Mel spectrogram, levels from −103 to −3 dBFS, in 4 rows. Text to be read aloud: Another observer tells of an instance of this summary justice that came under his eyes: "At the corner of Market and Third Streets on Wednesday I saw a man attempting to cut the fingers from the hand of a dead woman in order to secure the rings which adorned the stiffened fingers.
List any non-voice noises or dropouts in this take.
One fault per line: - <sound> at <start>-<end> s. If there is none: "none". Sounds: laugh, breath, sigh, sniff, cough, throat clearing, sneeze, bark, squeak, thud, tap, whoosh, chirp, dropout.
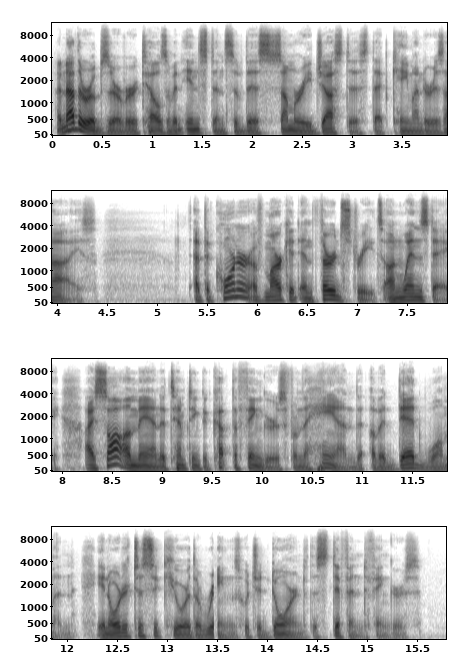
- dropout at 13.5-13.5 s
